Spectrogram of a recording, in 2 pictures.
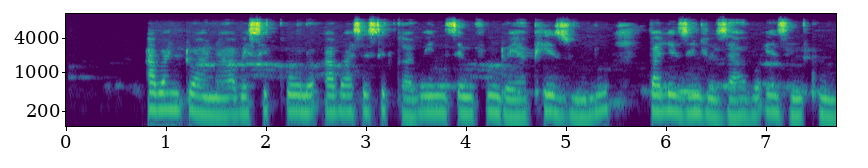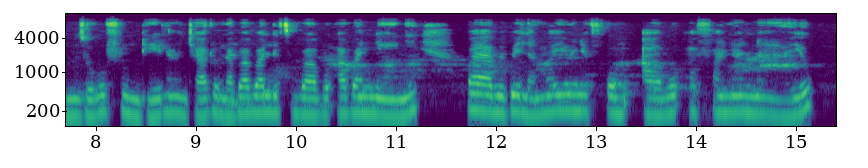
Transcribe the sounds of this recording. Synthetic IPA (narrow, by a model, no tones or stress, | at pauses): aβantʼwanaβesiɣɔlɔʔaβasesiɡ̥ʱaβeniseɱfundʱɔjapʰezuluβalezind͡ɮʱɛzaβɔʔeziŋkʰuluzoɣufundʱɛland͡ʒʱalɔlaβaβalisiβaβɔʔaβaneŋiβajaβɛβɛlamajunifɔmaβɔafananaːjɔ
